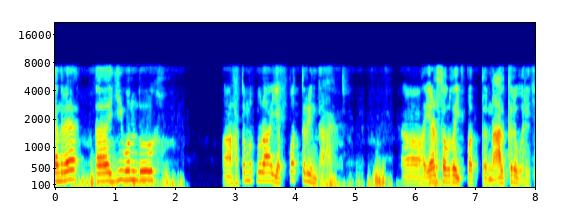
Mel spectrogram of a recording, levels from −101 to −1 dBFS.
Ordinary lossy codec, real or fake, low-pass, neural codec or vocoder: AAC, 48 kbps; fake; 7.2 kHz; vocoder, 22.05 kHz, 80 mel bands, WaveNeXt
